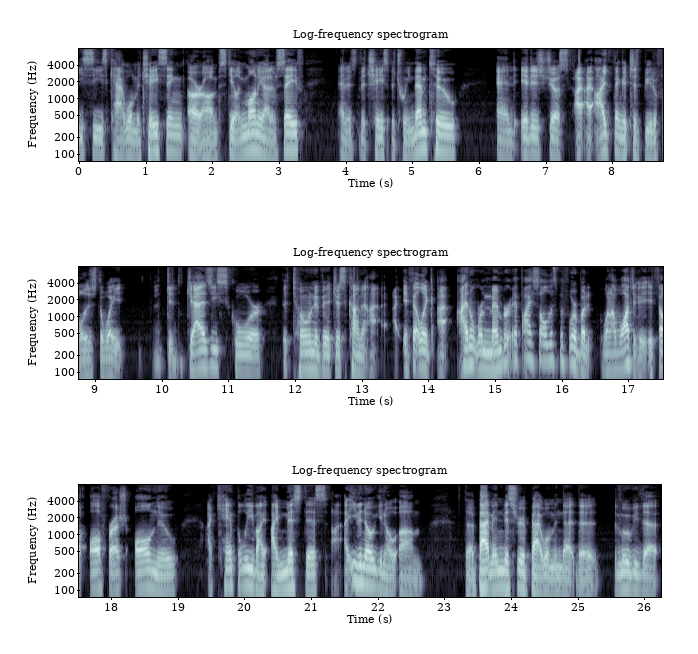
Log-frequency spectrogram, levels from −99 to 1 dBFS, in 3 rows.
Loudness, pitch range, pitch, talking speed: -21 LUFS, 95-120 Hz, 105 Hz, 210 wpm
